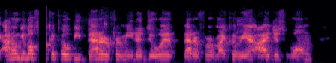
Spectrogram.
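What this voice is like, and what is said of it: Brooklyn New York accent. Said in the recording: “he's a New Yorker at heart ... you're to Brooklyn ... I love your accent ... keep that accent”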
